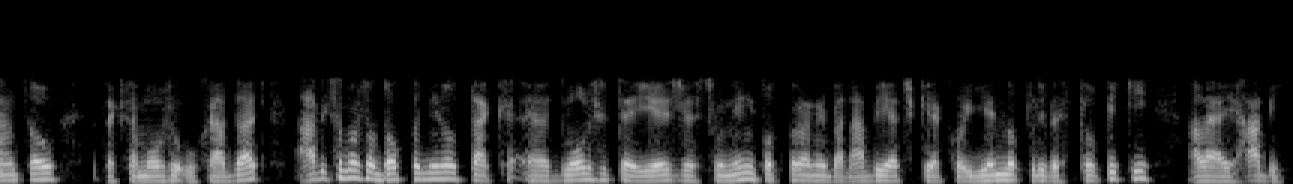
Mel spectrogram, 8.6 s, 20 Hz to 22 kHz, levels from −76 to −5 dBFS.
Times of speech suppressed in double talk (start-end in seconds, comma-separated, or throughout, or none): none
